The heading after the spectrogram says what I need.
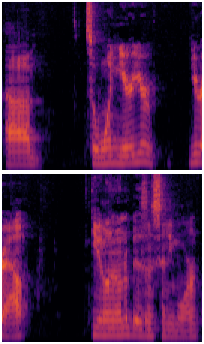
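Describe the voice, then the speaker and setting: A man's voice: mid-range voice, fairly even intonation, a little slow. A man hosting a podcast interview, responding with short, supportive affirmations. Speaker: podcast host. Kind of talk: casual interview.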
